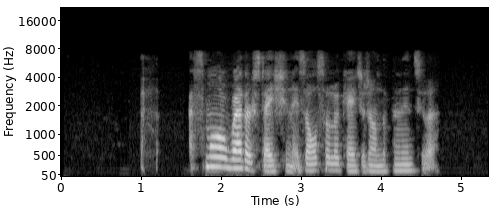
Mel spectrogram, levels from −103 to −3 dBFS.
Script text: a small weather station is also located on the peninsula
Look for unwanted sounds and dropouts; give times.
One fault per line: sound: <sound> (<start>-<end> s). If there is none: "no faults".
sound: cough (1.0-1.3 s)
